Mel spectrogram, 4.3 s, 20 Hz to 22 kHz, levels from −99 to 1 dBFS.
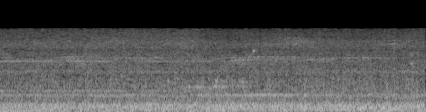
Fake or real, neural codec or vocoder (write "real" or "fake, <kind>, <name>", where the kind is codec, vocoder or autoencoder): fake, vocoder, BigVGAN v2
